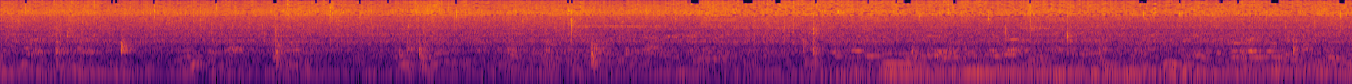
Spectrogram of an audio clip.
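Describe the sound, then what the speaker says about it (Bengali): Onions frying in oil in a pan, a steady close sizzle with occasional stirring taps, growing a little louder toward the end; no voices. "পেঁয়াজগুলো একটু গোল্ডেন হলে তারপরে আমি আদা রসুন পেস্টটা দিয়ে দেব।"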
